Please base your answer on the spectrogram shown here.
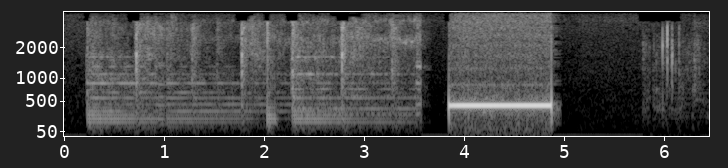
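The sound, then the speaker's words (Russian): Telephone line tones while a call is transferred: about three seconds of buzzy, harmonic ringing tone, a short gap, then one loud, steady, unbroken tone lasting about a second, ending with a few faint clicks. No one talks. “С Александрой Васильевной сейчас соединю.”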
